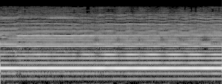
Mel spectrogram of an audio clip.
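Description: A man's singing voice holding one long, steady note, drawn out at the end of a sung line of a Pashto naat, without wavering in pitch.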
